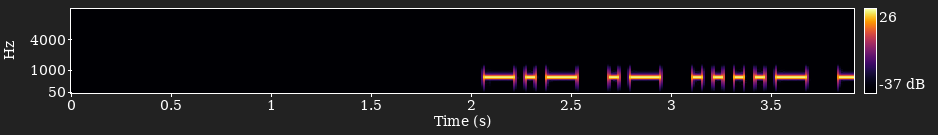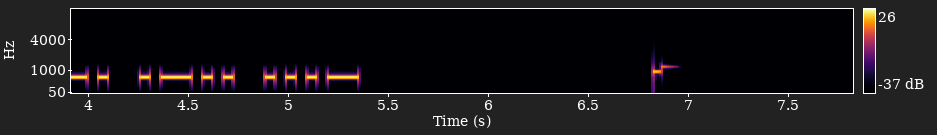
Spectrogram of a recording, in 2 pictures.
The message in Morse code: KA4NLV

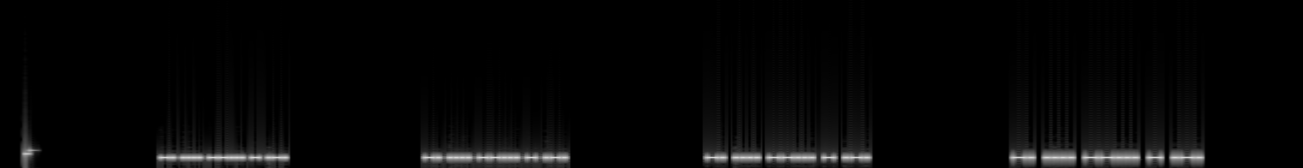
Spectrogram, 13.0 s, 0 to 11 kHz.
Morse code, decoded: NH7TR NH7TR NH7TR NH7TR

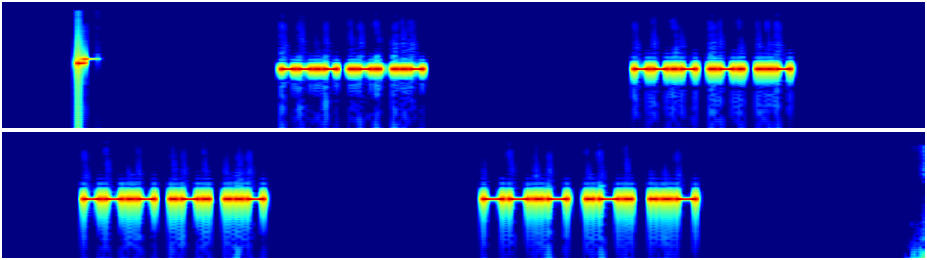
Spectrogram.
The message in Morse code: QRU QRU QRU QRU

